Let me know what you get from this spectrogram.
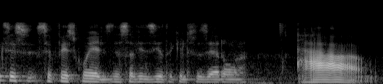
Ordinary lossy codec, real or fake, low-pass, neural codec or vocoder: none; real; 7.2 kHz; none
